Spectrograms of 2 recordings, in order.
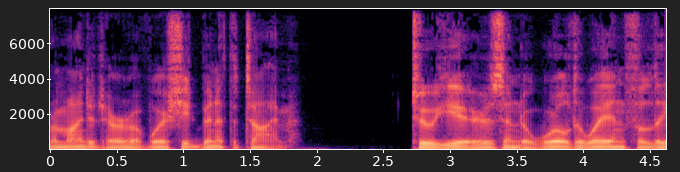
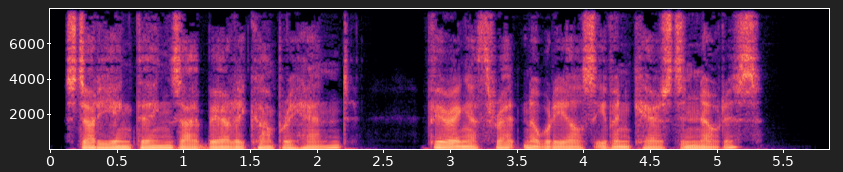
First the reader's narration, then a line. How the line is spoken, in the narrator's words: She sighed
